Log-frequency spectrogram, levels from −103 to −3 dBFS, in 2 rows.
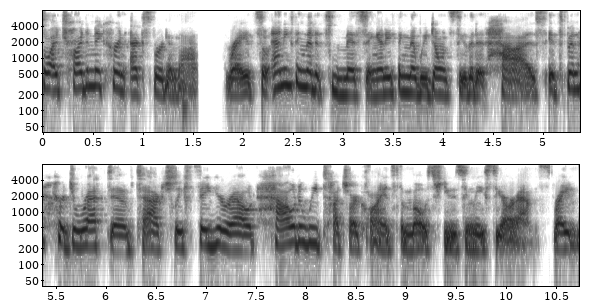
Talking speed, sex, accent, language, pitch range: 245 wpm, female, American, English, 220-270 Hz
